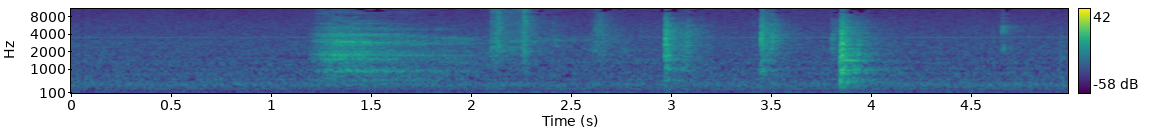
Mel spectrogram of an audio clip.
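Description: A breathy sigh, then a run of sharp clicks and knocks as a spatula strikes a cooking pot while food is stirred, the loudest knock near four seconds in. No sizzle: the burner under the pot is off.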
